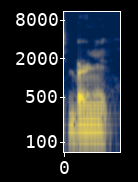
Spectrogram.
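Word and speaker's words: Burnet: it burn it yeah my Texas wife told me it's burn it so I grew up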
